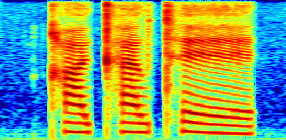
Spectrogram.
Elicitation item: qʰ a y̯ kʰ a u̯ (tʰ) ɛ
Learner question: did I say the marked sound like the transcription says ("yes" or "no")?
yes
